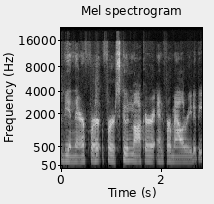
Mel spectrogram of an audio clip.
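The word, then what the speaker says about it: Schoonmaker: comes Titans we've got Luke how do you pronounce his last name Musgrave he's out no no s c h o o n scoon mocker yeah yeah he also he's like a third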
